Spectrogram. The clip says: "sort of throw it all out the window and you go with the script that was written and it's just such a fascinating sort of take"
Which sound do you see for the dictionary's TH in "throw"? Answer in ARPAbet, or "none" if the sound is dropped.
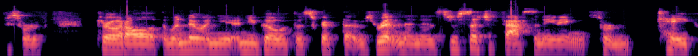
TH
